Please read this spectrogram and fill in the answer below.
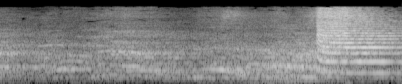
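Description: A loud, steady horn blast starts about one and a half seconds in and lasts about half a second, over background shouting from the cage-side corner. Such a horn typically signals the end of a round.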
